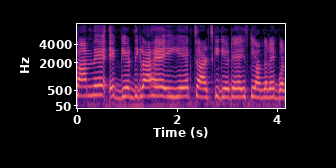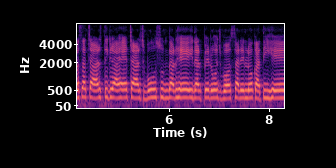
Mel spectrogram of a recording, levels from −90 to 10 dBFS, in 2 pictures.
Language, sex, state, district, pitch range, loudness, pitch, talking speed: Hindi, female, Bihar, Kishanganj, 250-295 Hz, -17 LUFS, 265 Hz, 260 wpm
